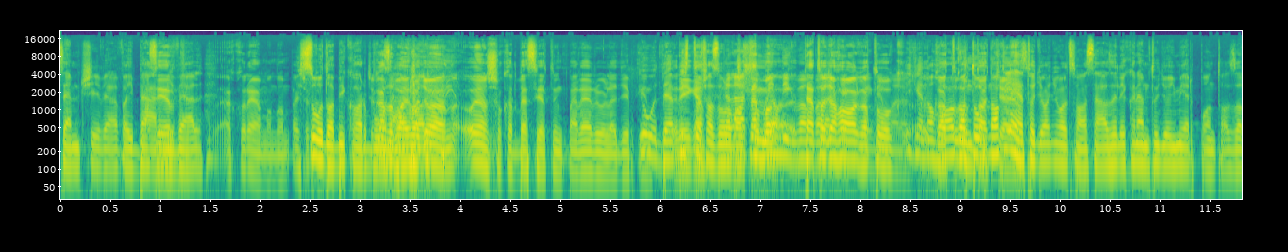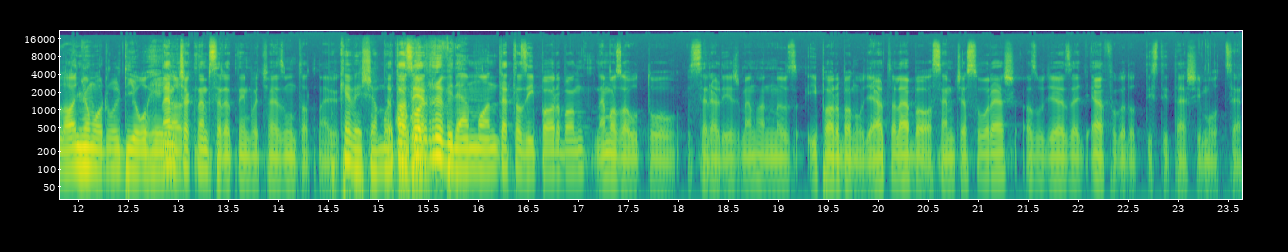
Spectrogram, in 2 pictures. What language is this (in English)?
Hungarian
